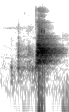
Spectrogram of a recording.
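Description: A single sharp bark from Daphne, a pet dog, loud and close, preceded by a few softer yips and snuffles, with no one talking over it.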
